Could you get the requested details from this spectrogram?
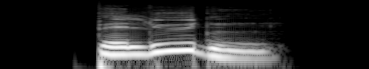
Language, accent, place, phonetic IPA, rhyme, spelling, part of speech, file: German, Germany, Berlin, [bəˈlyːdn̩], -yːdn̩, belüden, verb, De-belüden.ogg
- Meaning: first/third-person plural subjunctive II of beladen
